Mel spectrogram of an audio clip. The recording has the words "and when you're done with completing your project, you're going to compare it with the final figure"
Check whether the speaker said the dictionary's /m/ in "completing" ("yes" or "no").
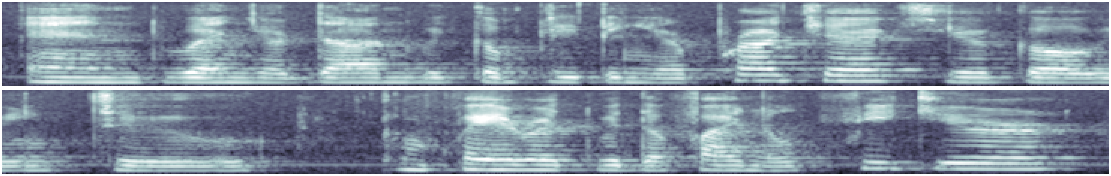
yes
